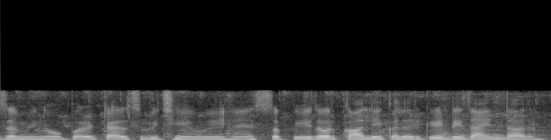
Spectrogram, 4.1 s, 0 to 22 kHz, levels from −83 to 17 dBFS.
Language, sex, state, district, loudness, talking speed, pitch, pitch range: Hindi, female, Uttar Pradesh, Lucknow, -17 LUFS, 175 wpm, 200 Hz, 185-205 Hz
